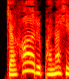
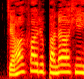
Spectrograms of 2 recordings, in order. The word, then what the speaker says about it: جعفر پناهی: ジャファールパナヒはイランの映画監督なおペルシア語ではジャファルパナヒいいに近い発音となりファの後を伸ばすことはないテヘランで映画製作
